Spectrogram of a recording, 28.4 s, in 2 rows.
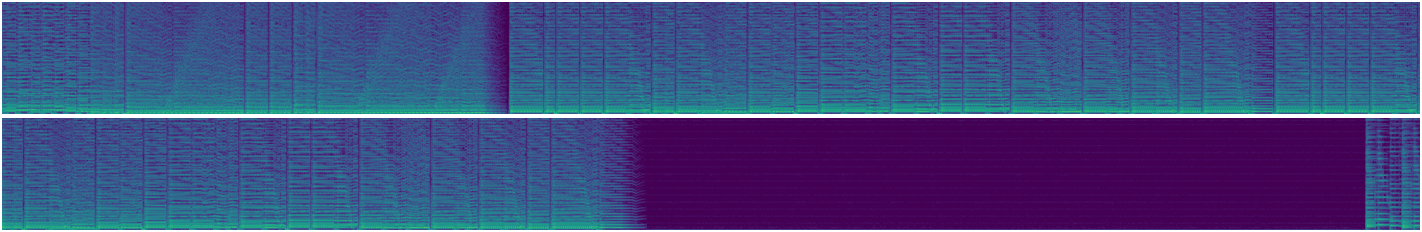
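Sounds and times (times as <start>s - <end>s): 
CSG 8580 sound chip: 0.0s - 20.2s, 27.8s - 28.3s.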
